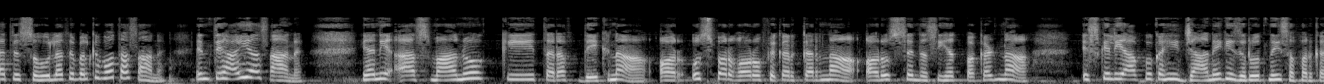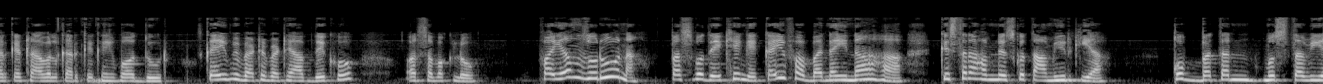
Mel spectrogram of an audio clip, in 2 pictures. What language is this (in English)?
Urdu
